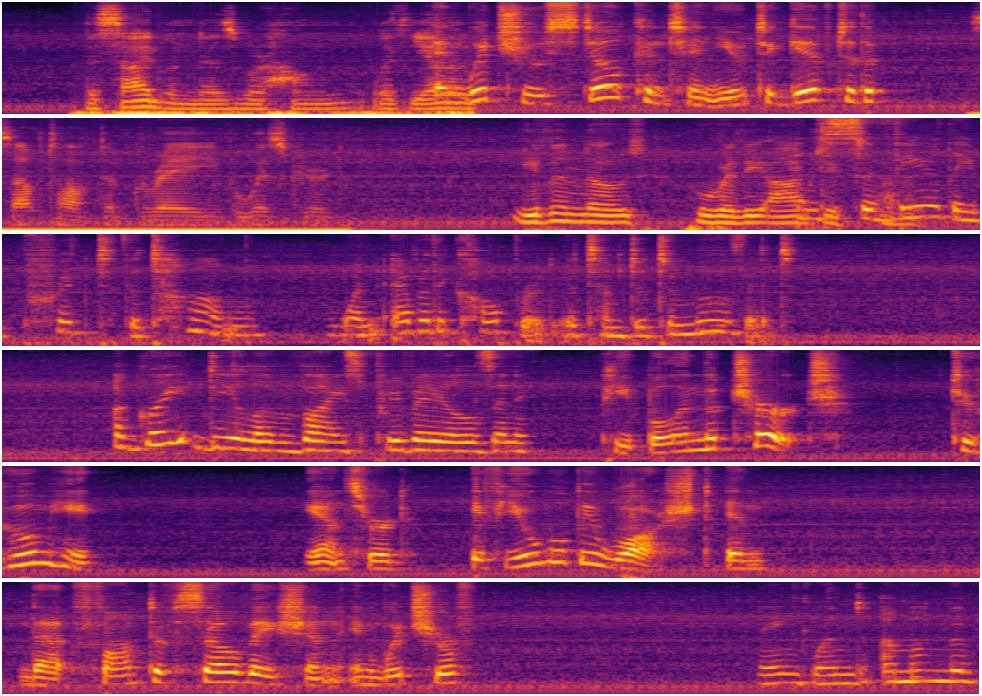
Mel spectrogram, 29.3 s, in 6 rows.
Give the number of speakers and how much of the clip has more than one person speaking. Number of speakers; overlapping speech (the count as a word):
five, about 4%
